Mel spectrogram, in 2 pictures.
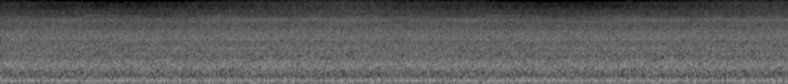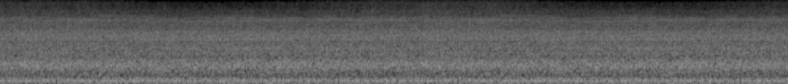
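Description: A jet airliner's engines roar steadily in flight.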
